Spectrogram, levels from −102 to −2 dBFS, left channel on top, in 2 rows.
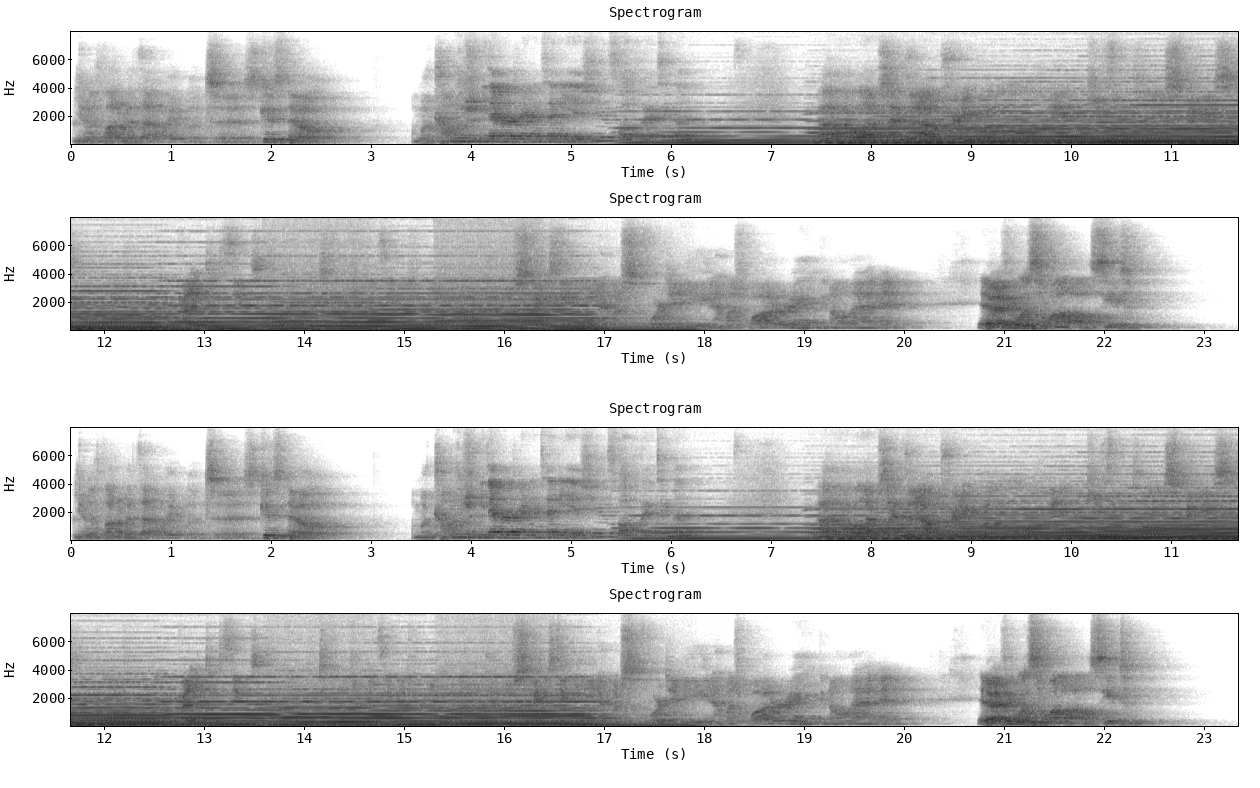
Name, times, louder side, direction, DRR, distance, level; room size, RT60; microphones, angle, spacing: voice 1, 0.0-2.6 3.4-4.4 6.6-7.1 7.4-12.2 12.7-19.9 20.7-22.3, right 1 dB, 20° right, -7 dB, 0.9 m, -34 dB
voice 2, 3.8-6.2 10.3-10.6 18.8-19.1, right 1 dB, 85° right, -4 dB, 1.1 m, -33 dB
Organ, 5.4-17.2, right 1 dB, 40° right, 1.2 m, -24 dB
sound 1, 11.0-17.9, left 2 dB, 70° left, 0.7 m, -32 dB
4.9 x 2.7 x 2.8 m, 1.1 s
head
